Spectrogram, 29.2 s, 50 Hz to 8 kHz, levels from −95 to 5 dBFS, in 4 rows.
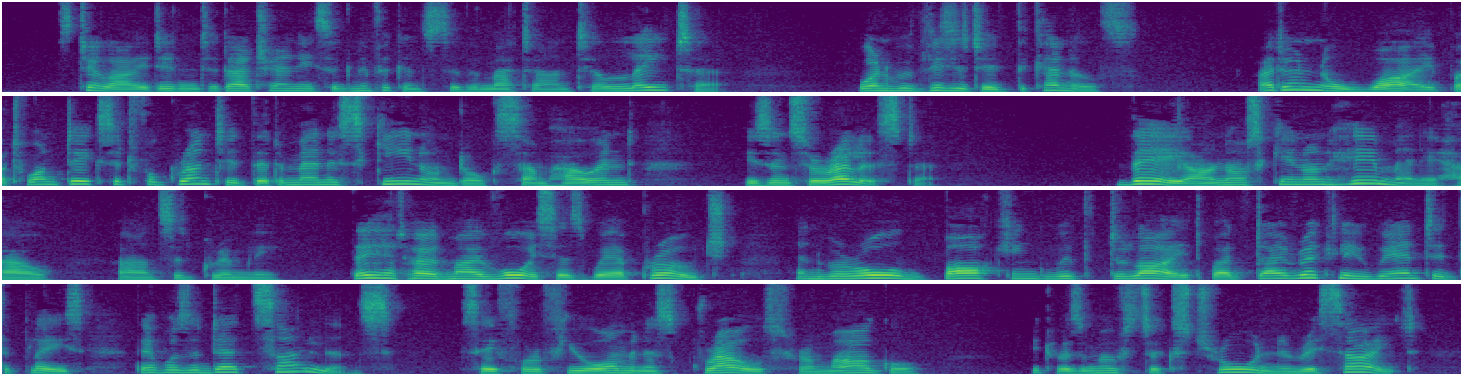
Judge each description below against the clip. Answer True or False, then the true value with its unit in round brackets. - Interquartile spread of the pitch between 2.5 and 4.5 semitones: False (4.9 semitones)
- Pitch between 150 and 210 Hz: True (190 Hz)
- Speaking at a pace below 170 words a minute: False (180 wpm)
